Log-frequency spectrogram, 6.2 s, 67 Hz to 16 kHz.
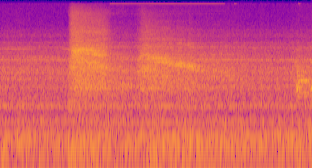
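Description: Steady hum of a JR 313-series electric train's air conditioning while it stands at a station. About a second and a half in come two loud hissing bursts: a short one, then a longer one that falls in pitch.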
